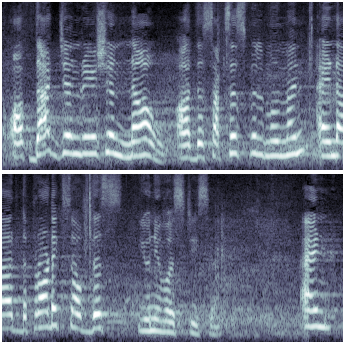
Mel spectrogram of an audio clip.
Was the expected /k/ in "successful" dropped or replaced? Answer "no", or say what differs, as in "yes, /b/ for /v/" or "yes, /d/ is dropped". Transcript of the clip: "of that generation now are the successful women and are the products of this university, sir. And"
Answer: no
